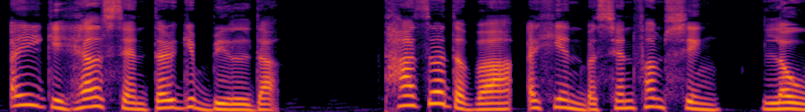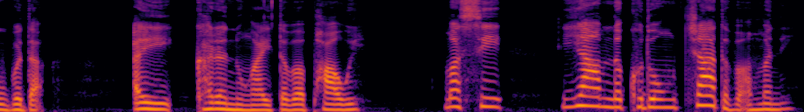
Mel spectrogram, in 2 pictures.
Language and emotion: Manipuri, sad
